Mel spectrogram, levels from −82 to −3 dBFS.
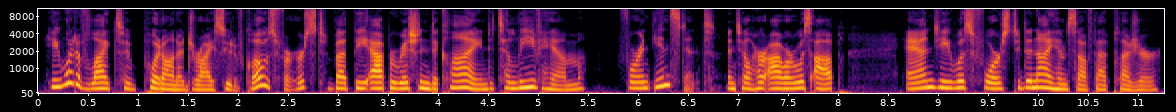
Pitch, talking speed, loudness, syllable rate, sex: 220 Hz, 195 wpm, -17 LUFS, 5.1 syllables/s, female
